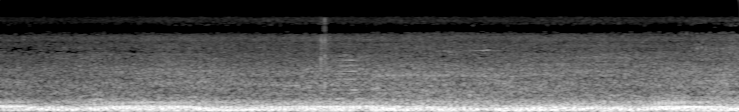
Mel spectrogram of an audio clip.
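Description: Motorcycle and scooter engines running in a slow queue of traffic, a steady low engine hum.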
